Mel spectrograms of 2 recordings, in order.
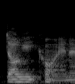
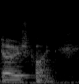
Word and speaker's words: Dogecoin: And he organized it, but one of the rules of getting in was that you had to pronounce it Dogecoin and not Dogecoin.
